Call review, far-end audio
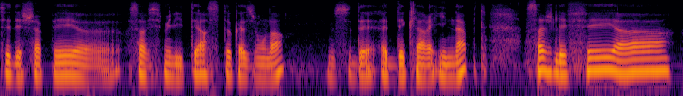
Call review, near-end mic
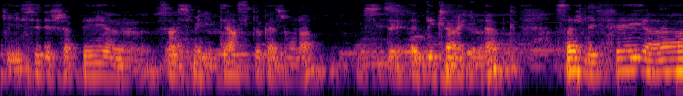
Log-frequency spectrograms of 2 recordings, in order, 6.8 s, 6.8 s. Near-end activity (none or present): present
